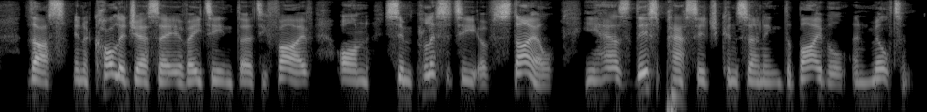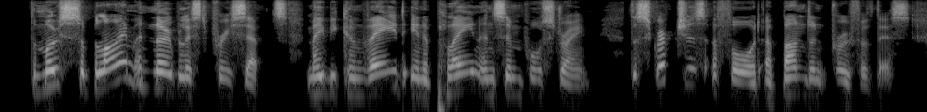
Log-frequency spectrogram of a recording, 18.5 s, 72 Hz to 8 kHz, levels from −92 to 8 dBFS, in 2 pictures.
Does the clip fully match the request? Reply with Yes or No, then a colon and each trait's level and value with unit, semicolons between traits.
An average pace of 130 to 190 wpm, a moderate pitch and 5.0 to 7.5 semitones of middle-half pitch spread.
Yes: slow, 135 wpm; medium, 145 Hz; average, 5.3 semitones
